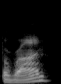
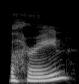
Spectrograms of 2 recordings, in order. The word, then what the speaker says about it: Bahrain: US State Department issues a shelter in place order for all Americans in how do you pronounce it? Banan. Bahrain.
